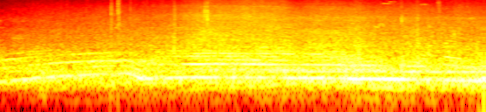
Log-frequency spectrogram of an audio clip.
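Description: A car engine running, its note rising over the first two seconds and then holding steady.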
